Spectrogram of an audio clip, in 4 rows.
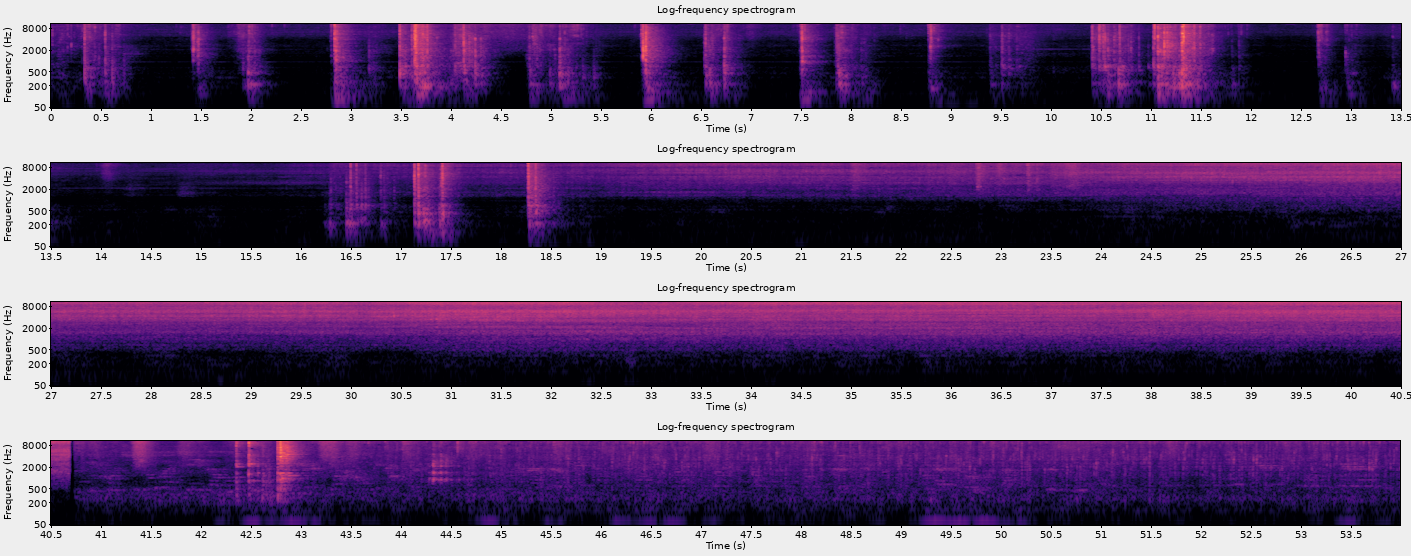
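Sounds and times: chicken sizzling in a pot: 15.2s - 40.8s, 42.3s - 53.9s
lid clanking against pot: 42.3s - 43.1s, 44.2s - 44.7s.

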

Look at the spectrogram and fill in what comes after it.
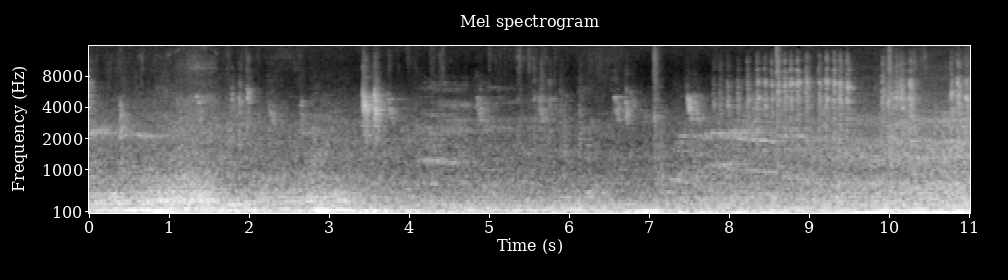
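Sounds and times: sparrow chirping: 0.0s - 11.0s.

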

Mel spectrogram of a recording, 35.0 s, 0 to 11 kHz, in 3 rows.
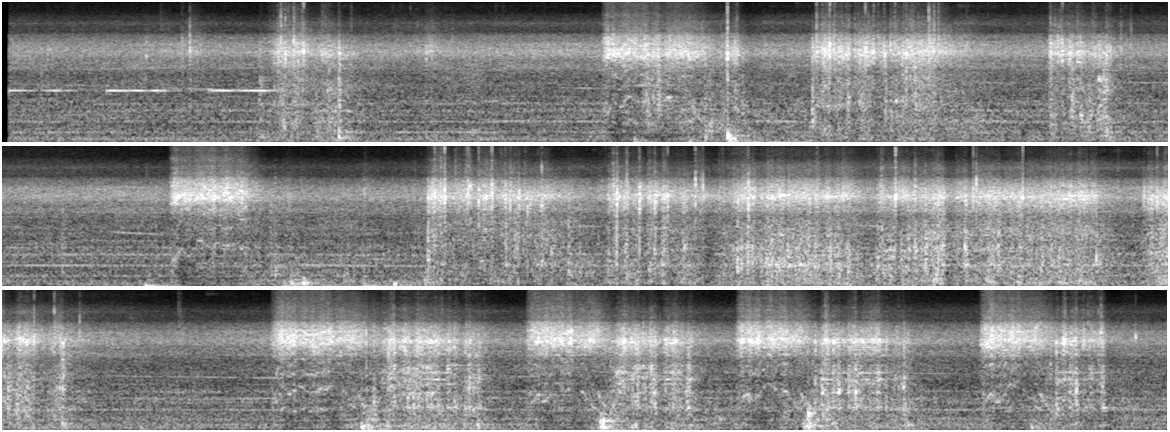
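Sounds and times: harvester engine running: 0.1s - 34.9s
chainsaw cutting logs: 2.7s - 3.6s, 6.0s - 9.8s, 10.4s - 11.3s, 13.3s - 14.5s, 15.8s - 24.2s, 26.0s - 32.5s, 33.1s - 34.7s.

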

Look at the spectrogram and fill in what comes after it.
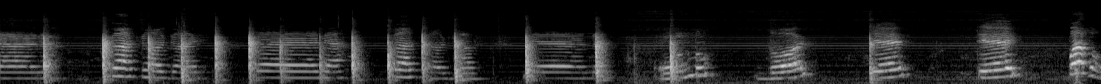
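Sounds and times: child singing: 0.0s - 7.0s.

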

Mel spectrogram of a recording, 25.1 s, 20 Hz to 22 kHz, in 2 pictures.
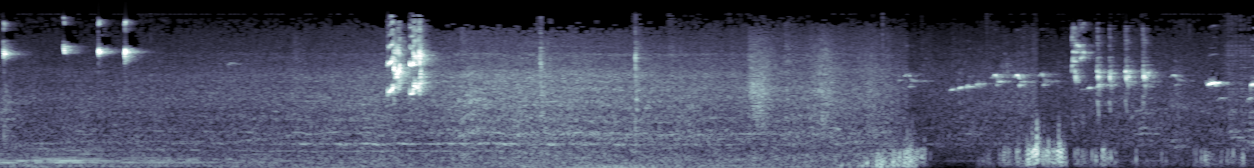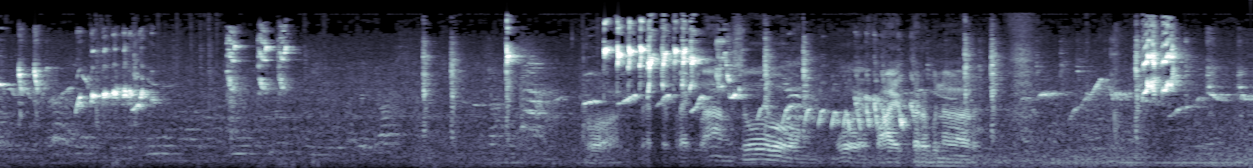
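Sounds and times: steady rushing noise: 0.0s - 9.4s
bird whistling and chirping: 9.0s - 11.3s, 22.9s - 25.0s.

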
